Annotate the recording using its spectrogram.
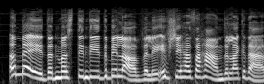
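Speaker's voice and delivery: loud, high, bad mock Italian accent. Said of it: "a bad Italian accent".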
